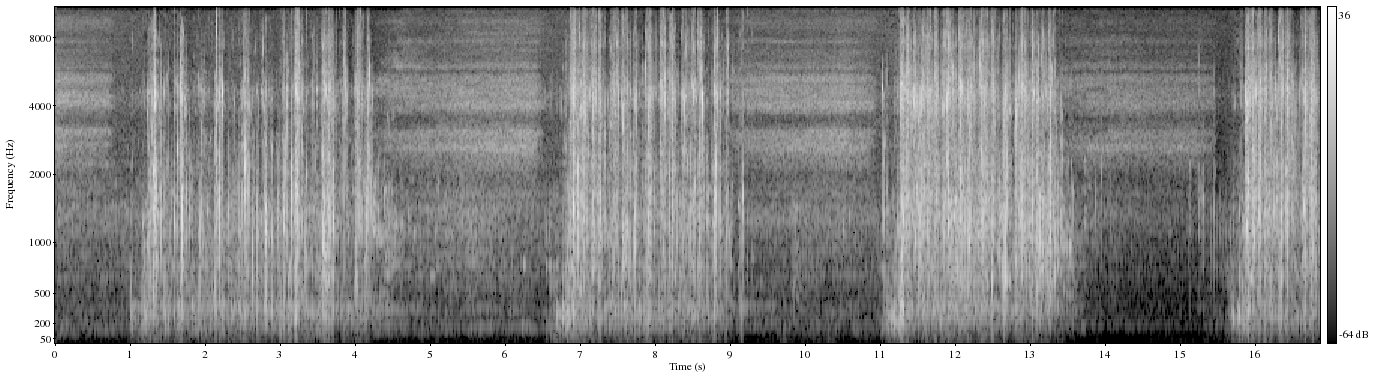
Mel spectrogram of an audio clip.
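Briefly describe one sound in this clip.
Bubbles from a diver's regulator rush and gurgle loudly underwater in regular bursts.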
